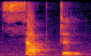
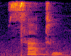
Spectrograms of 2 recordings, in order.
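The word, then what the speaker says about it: subtle: We never pronounce the word ऐज़ सबटल because the बी is supposed to be silent. We pronounce the word एज सल।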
